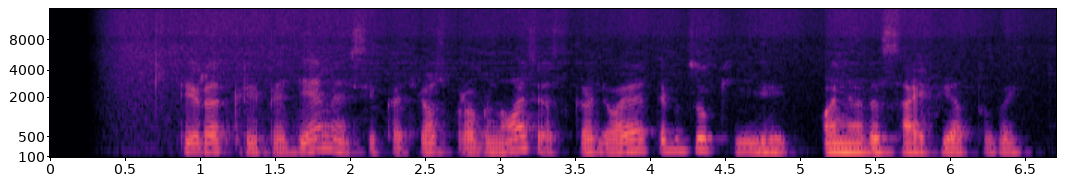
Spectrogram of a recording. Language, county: Lithuanian, Vilnius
